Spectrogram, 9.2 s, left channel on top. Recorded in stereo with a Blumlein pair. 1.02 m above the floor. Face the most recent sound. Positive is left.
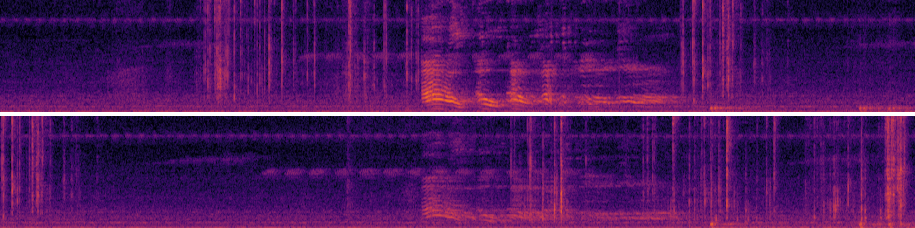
turn(degrees=-10)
